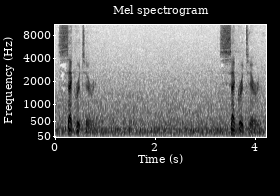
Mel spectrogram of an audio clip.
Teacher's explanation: with secretary, the stress or the emphasis will happen on the first syllable.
